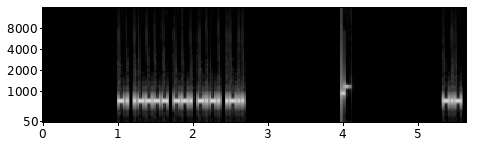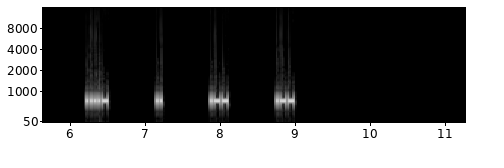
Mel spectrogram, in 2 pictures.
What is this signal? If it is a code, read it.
Morse code, heard as a keyed tone, about 44 wpm, spaced as for 19 wpm, 700 Hz. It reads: N1GCL K4IWW
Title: USA Call Signs - 5 Characters - 8x Character Spacing - 45wpm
